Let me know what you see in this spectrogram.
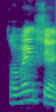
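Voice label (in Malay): "konvensyen", Malay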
